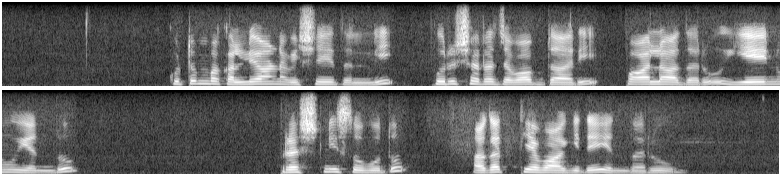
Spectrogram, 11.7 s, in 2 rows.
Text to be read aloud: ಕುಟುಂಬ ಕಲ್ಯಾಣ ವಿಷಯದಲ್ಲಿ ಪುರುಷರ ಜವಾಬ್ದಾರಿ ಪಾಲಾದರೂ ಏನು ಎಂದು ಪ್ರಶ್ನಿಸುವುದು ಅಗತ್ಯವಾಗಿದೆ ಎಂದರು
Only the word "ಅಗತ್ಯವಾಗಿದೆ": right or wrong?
right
